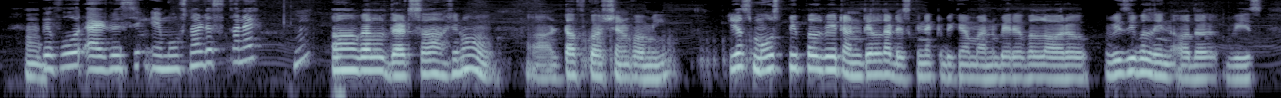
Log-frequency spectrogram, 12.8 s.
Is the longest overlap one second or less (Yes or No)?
Yes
